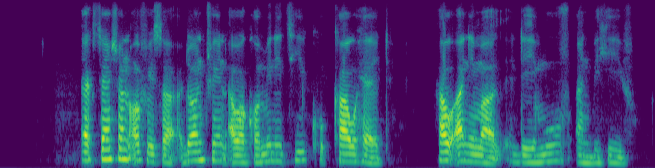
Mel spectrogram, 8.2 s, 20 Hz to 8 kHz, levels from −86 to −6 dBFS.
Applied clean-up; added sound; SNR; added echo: none; none; none; none.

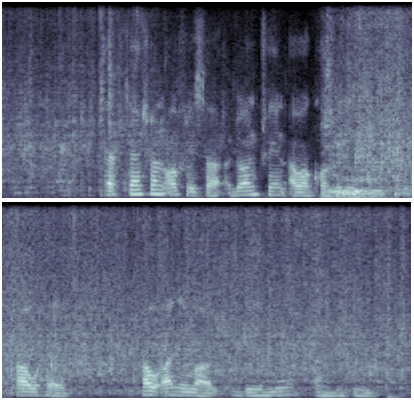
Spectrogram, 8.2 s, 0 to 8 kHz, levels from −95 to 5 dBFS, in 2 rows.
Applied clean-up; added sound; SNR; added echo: none; Toilet flush / Water; 6 dB; none.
